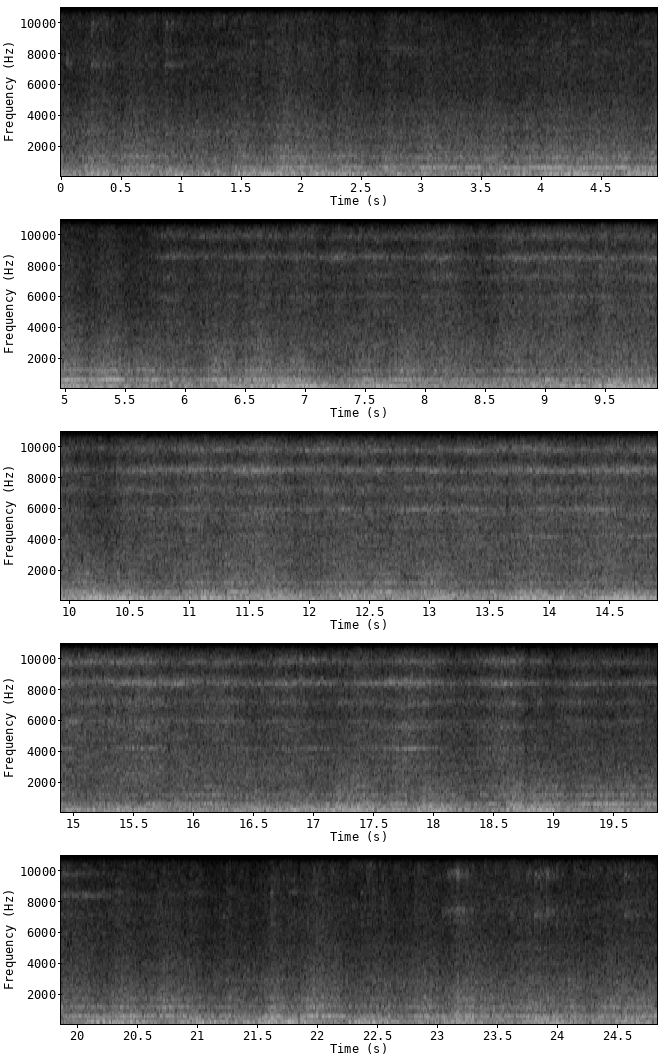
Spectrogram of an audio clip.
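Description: A subway train rumbles steadily through a tunnel, with a whining motor hum.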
